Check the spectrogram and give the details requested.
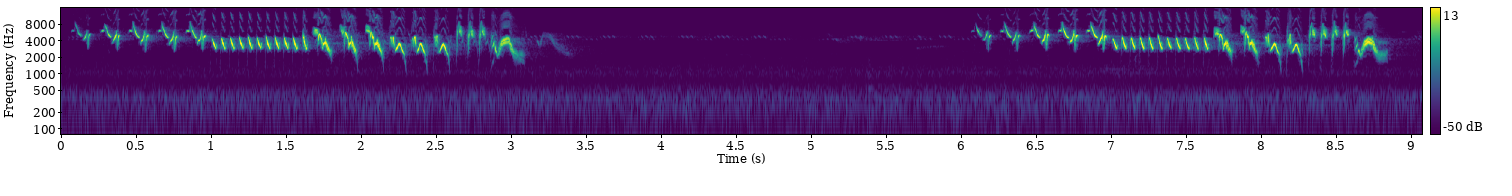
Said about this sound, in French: Ensuite, le pinson qui fait toujours pareil.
